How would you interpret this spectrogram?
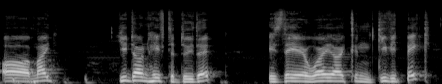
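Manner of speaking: high, sweet Maori New Zealander; adorable Maori accent. Retold or imitated. Retelling a woodworker thanking his donor, adorable high Maori accent. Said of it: "he was just so adorable".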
